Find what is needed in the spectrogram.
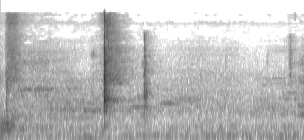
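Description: Two light clicks from a small plastic container being handled, a sharper one just under a second in and a fainter one shortly after, over quiet room tone.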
